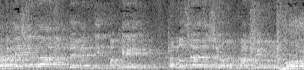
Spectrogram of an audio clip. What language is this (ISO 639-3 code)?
heb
